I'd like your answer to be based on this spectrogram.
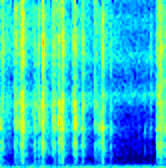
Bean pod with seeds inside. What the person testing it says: you can shake it and hear the rattling. You hear that? So that lets you know it's ready.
